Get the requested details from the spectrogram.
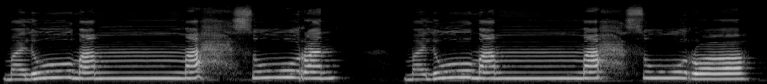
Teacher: یہاں پر غنہ ادغام ہے، ادغام ہو رہا ہے میم کا میم میں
